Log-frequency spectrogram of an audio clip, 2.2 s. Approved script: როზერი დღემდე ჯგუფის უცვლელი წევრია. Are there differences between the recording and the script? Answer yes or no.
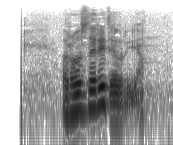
yes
